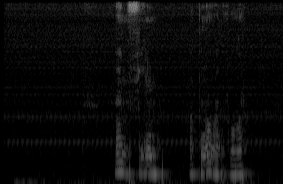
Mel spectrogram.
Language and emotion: Russian, sad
